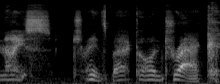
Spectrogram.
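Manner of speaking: quiet, unhurried whisper.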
